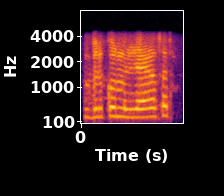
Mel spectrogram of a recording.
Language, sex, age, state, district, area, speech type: Hindi, male, 18-30, Rajasthan, Bharatpur, urban, conversation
